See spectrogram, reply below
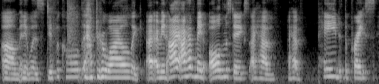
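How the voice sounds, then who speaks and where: Chatty woman host, slightly high voice. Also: normal speed, pushed and bright. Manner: chatty, laughs often, many restarts. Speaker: sewing channel host. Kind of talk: casual livestream chat.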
